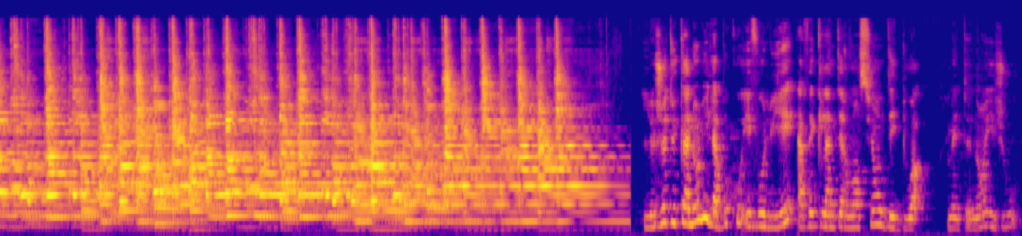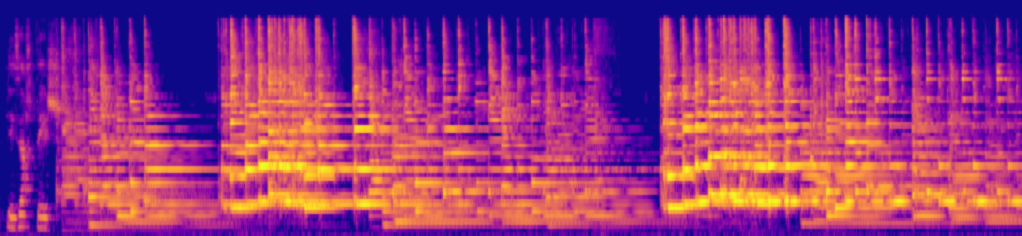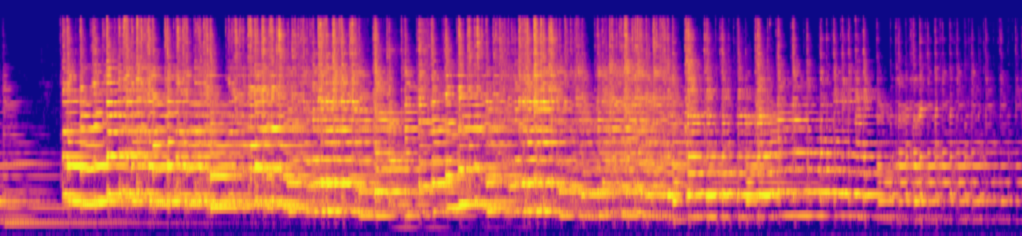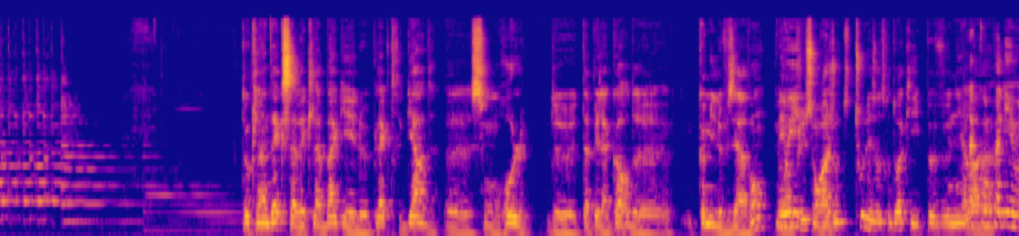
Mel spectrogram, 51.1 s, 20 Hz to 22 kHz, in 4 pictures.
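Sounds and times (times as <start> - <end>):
plucked zither arpeggios: 0.0 - 7.9, 13.5 - 41.5, 48.0 - 48.8, 50.2 - 51.0.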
